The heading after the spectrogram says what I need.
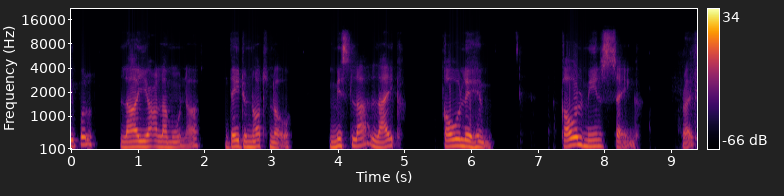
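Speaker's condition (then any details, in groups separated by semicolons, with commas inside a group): No condition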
